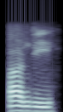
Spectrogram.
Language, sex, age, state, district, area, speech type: Punjabi, male, 30-45, Punjab, Ludhiana, rural, conversation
